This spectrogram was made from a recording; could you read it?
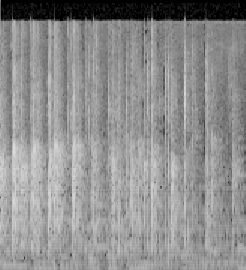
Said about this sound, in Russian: Похлопаем, Герман?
